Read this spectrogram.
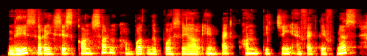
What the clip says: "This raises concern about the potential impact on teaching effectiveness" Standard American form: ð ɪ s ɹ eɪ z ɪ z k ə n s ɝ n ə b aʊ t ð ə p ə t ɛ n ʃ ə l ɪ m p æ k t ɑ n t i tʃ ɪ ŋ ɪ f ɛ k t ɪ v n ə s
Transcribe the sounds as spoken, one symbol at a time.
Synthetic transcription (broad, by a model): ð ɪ s ɹ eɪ s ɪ s k ə n s ɝ n ə b aʊ t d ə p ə s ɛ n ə l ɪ m p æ k t ɑ n t i tʃ ɪ ŋ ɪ f ɛ k t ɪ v n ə s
